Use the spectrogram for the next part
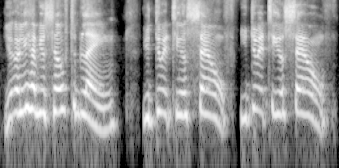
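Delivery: high, slow sneering parody; mock commenter. Streamer mocking a commenter who blames him, high slow parody. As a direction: drag it out like a smug troll.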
